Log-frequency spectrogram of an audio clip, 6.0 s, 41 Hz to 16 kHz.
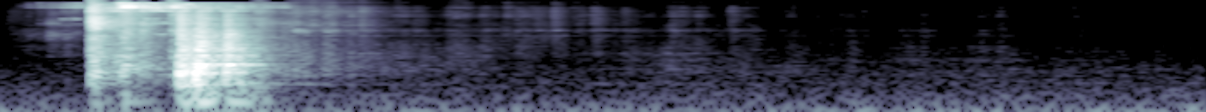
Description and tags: Big crash ambient 2
This sample is a crash of plastic and metal stuffs. Recorded with two condenser rode microphones and mixed with soundtrack pro.
(6 channels surround!)
room, hit, break, metal, surround, plastic, sound, crash, fx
